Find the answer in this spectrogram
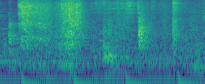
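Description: A hand scoop scraping and digging into wet concrete mix in a plastic bucket, twice: a longer scrape in the first second and a shorter one near the end.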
